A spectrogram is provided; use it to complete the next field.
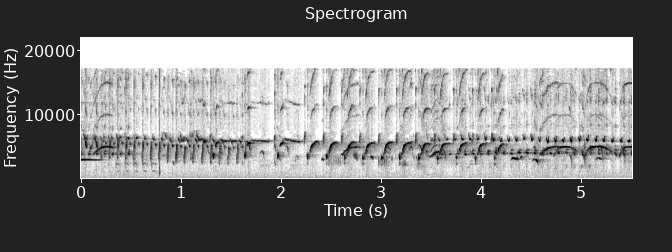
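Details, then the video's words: Twelve caged male canaries in early February, singing with growing intensity before spring; dense, high, fast warbling of rolled trills and sweeping chirps, continuous and loud throughout. "canary song II"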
